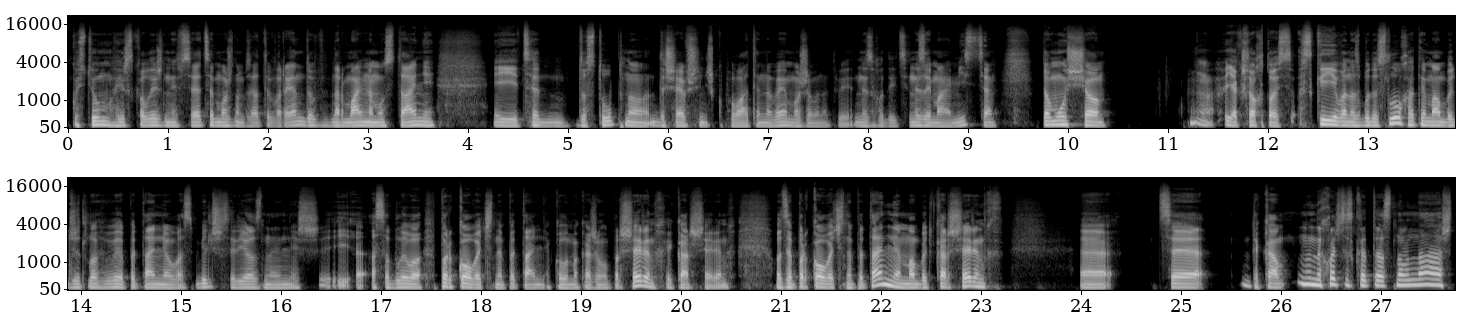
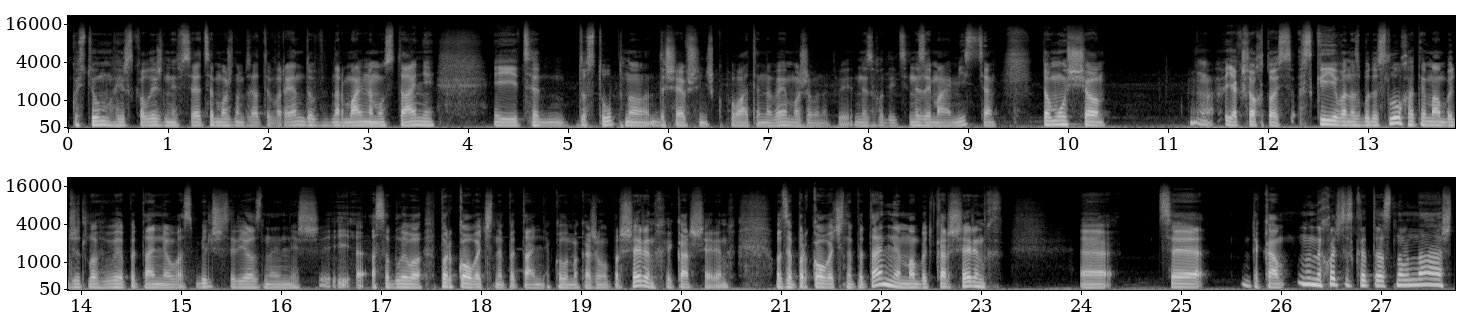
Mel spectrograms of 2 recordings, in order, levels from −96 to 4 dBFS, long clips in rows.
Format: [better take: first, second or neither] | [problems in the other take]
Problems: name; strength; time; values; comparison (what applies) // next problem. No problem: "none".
first | traffic noise; faint; throughout; 30 dB below the speech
